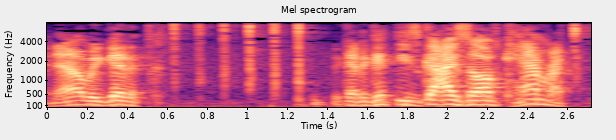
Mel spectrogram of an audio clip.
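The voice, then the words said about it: Kevin Dunn impression. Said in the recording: “my Kevin Dunn impression.”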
